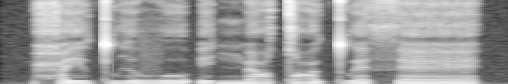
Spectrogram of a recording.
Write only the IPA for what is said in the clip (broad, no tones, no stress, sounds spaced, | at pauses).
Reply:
ħ e tʷ i ə̯ β o ʔ e ŋ͡m æ tˤ o tʷ æ θ æ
